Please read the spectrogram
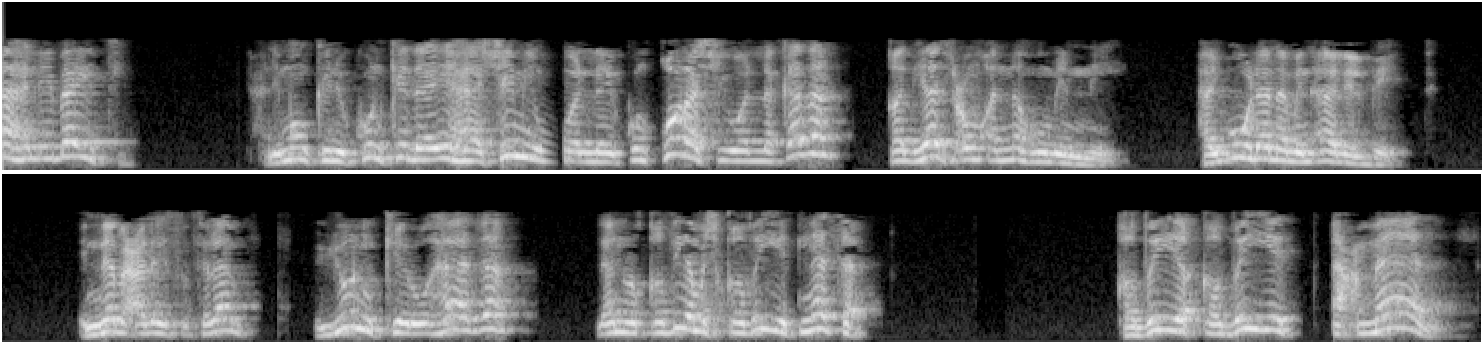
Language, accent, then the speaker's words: Arabic; Egypt; زي ما هم وصلين عندنا في مصر لغاية النيل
